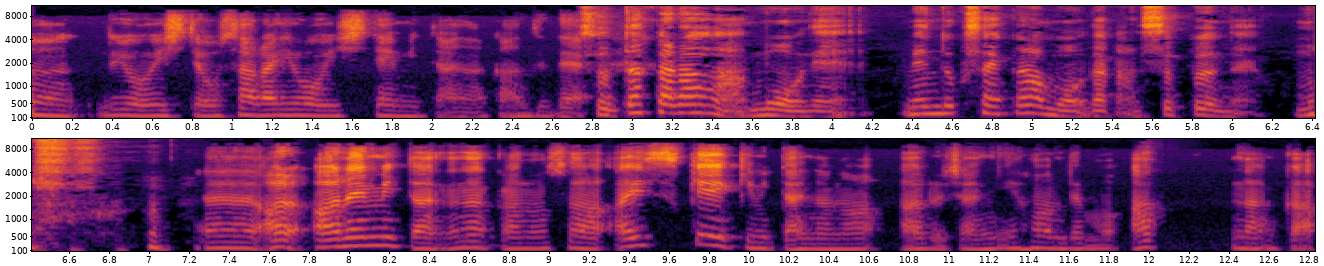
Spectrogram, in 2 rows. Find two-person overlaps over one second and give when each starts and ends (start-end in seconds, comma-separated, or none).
none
